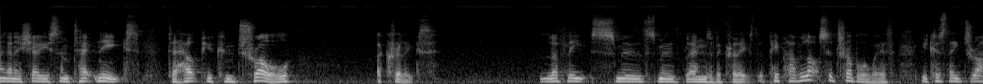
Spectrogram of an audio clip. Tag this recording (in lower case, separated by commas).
speech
